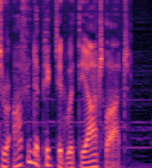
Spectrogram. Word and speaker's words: atlatl: of the language nawat you do not pronounce the L at the end of the word as a syllable. So pronounced correctly the word is atlot.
